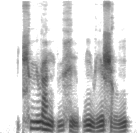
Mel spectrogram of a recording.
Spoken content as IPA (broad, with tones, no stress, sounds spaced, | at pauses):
t͡ɕʰ y˥ ɻ a˥˩ n p y˥ x ḛ˨˩ ɪ̯ p ʊ˥˩ ŋ ɻ e˥ ɪ̯ ʂ ɤ˧˥ ŋ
